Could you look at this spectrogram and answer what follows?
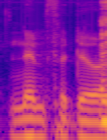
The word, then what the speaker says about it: Nymphadora: Nymphadora.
